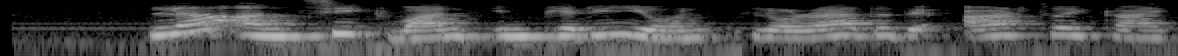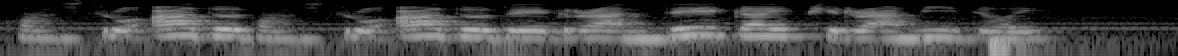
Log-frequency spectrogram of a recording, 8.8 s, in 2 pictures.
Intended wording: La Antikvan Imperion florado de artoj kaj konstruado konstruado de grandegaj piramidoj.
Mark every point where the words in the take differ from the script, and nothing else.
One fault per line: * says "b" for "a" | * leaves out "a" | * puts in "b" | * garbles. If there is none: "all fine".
all fine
